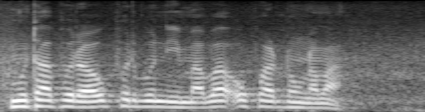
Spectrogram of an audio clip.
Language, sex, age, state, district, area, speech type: Bodo, male, 30-45, Assam, Kokrajhar, rural, read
